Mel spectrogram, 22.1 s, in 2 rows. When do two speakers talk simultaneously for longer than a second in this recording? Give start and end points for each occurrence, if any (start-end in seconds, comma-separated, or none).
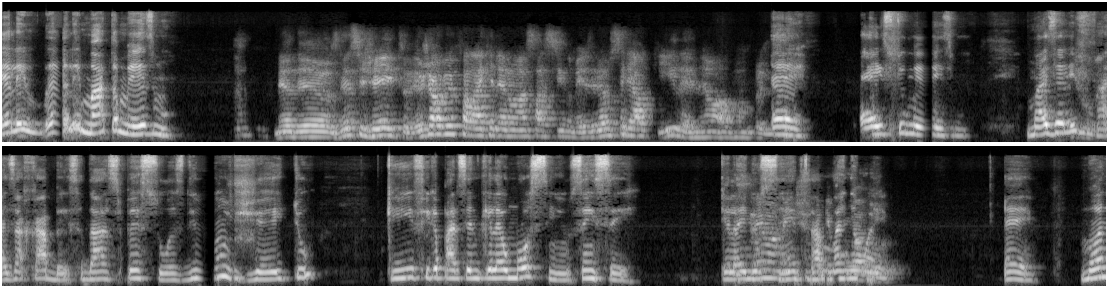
18.4-19.9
